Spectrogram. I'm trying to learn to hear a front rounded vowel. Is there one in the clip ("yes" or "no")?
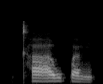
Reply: no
